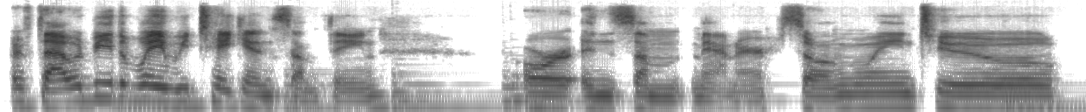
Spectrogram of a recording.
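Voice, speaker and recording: A man's voice: medium pitch, expressive, normal speed, a bit bright, soft background music. A man co-hosting a podcast in casual chat, joking, laughing often and hesitating as he guesses at answers. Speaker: podcast co-host.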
